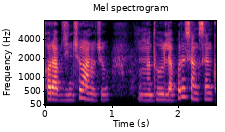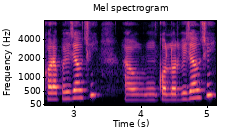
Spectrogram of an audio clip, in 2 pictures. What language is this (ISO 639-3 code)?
ori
